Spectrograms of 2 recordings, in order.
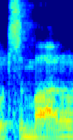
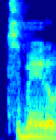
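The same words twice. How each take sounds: First: TOMATO said as tuh-MAH-toh; TOMATO with MAH as its stressed syllable; alternative pronunciation. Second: TOMATO said as tuh-MAY-toh; long AY in the middle of TOMATO; TOMATO rhyming with potato; first pronunciation. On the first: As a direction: open AH in the middle of TOMATO. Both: Shown as a demonstration. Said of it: "however you wanna say it".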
